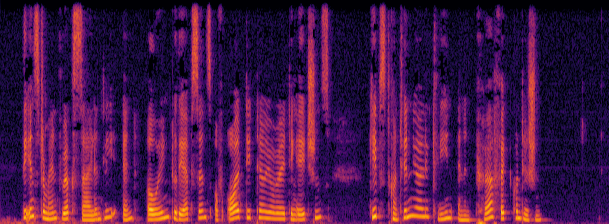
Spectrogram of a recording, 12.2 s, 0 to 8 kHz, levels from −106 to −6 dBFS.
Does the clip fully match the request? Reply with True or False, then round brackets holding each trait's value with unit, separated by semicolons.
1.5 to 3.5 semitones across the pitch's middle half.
False (4.9 semitones)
